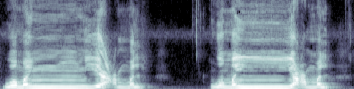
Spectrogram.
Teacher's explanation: Et c'est ça qu'on appelle Gunna. Cette Gunna là va remplacer la lettre Nun et je vais passer directement de la lettre Mim à la lettre Ya.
